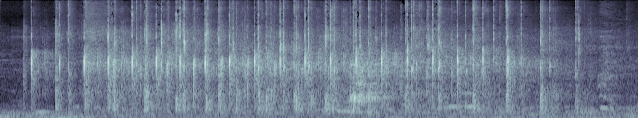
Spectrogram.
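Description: Audience applause of hand claps, each clap standing out, starting as the routine's music stops and thinning near the end.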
